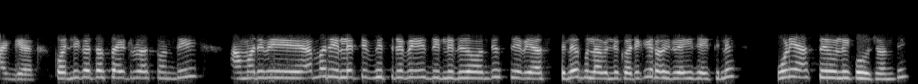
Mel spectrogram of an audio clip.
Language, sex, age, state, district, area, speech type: Odia, female, 18-30, Odisha, Balasore, rural, conversation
